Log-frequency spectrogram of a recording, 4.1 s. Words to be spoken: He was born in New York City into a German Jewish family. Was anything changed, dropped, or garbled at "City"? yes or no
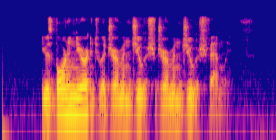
yes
